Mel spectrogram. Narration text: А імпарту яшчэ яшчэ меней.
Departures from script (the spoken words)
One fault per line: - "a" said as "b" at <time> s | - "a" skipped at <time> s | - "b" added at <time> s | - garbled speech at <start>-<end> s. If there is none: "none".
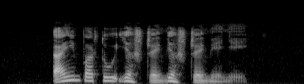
none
